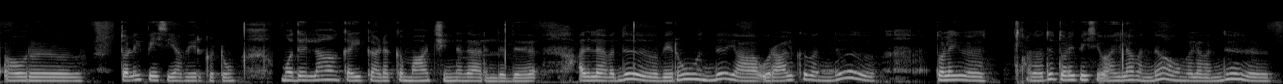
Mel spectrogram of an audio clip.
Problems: background sounds at intervals, background conversations at intervals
